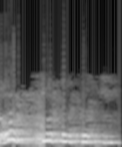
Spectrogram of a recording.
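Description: A dog barks and yelps in short, loud, high-pitched bursts that run close together across the moment, with some whimpering tone mixed in.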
